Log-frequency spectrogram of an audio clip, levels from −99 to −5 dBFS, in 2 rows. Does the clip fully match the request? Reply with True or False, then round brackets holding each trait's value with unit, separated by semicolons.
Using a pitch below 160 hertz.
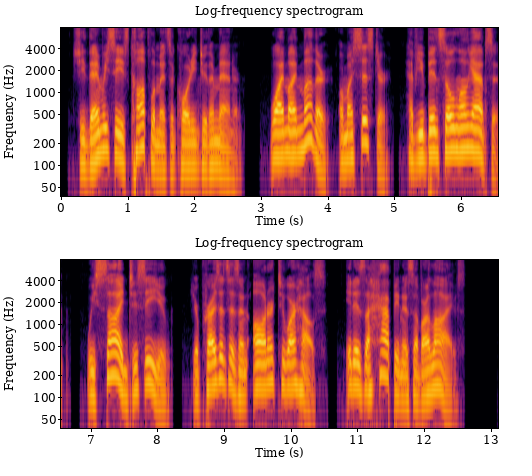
True (135 Hz)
